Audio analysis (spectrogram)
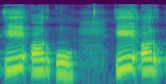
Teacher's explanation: ए और ओ बोलने के लिए आधा मुंह को खोलना पड़ता है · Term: अर्ध समृत, अर्धसमृत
